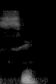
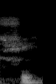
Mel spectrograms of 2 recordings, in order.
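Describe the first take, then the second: First: The word begins with an s sound. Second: The word begins with an sh sound. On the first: "They say si" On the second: "can't pronounce she"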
